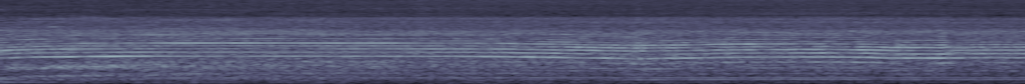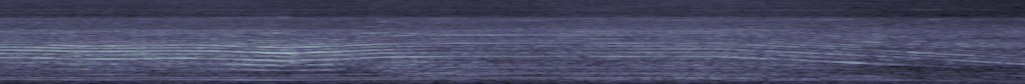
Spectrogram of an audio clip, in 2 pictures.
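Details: Oscillating cast saw cutting a cast during removal, with a zip stick run between the sock and cotton padding as a skin barrier: loud, continuous high whining buzz with pitch shifting as the blade meets resistance.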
